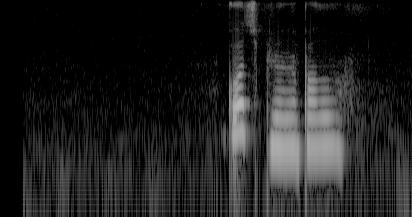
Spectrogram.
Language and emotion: Russian, sad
